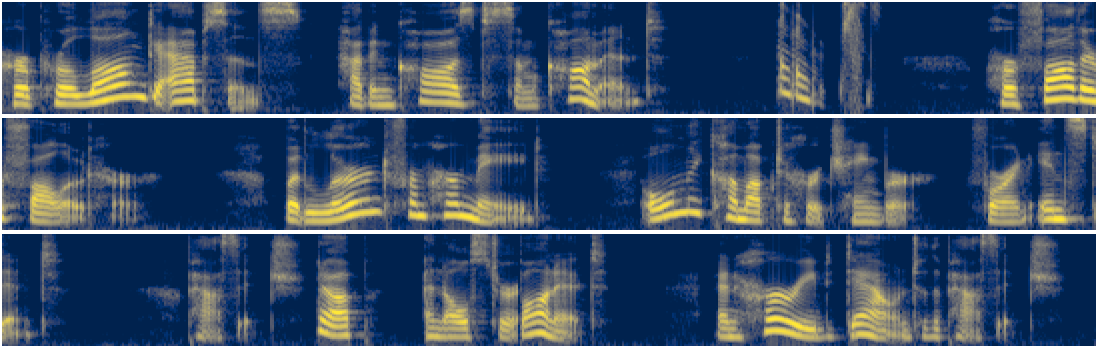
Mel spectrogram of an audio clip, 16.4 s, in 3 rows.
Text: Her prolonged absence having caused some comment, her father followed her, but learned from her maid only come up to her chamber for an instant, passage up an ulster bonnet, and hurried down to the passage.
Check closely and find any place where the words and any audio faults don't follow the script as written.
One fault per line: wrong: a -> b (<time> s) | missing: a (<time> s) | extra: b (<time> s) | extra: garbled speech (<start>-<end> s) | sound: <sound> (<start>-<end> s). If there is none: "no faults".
sound: chirp (3.9-4.4 s)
